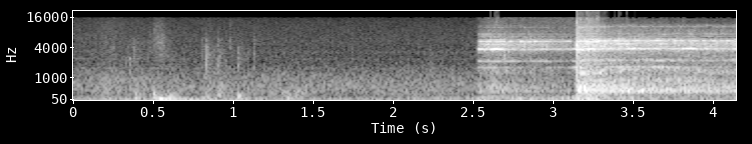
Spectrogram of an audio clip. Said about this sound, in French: La sonnerie du téléphone retentit.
